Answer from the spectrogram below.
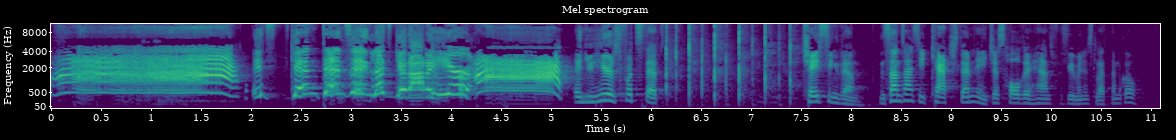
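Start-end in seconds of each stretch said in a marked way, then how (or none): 0.0-5.2 shrieking, very high, very loud, drawn-out screams. Retelling women down the street running away: imitating women screaming. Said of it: "some women down the street screaming".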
